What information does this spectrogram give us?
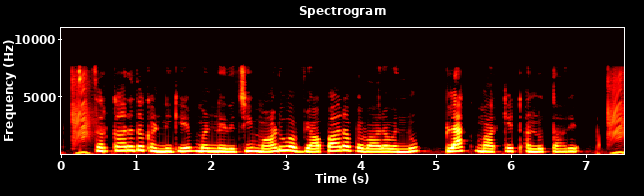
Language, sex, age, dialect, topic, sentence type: Kannada, female, 18-24, Mysore Kannada, banking, statement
